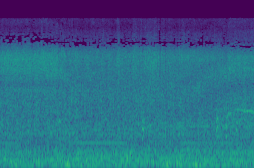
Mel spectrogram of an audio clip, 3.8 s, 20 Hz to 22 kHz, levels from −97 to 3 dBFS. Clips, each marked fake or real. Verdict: real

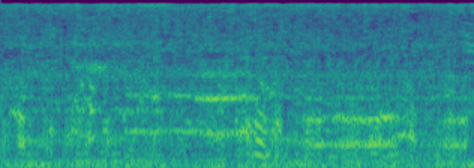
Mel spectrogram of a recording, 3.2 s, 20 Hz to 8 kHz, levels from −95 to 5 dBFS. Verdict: fake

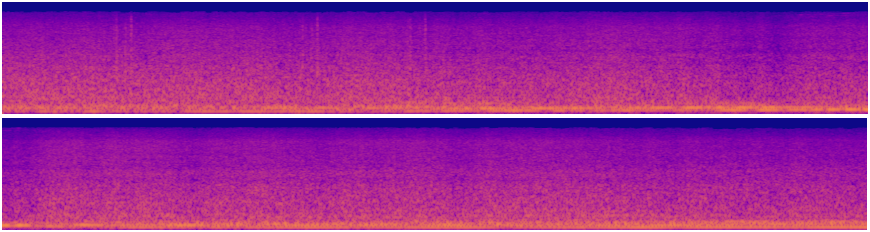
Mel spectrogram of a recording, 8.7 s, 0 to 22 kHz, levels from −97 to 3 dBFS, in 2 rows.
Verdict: real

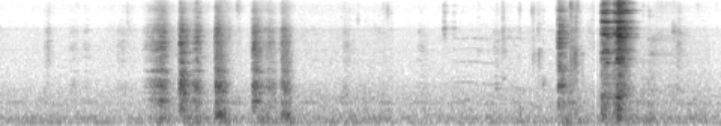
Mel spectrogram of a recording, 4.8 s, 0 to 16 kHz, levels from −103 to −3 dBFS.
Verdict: real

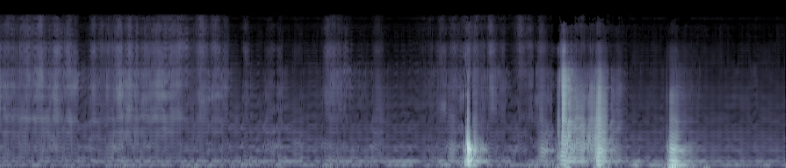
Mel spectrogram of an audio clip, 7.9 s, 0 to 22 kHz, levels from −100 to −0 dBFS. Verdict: fake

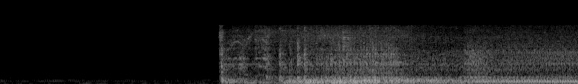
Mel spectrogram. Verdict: fake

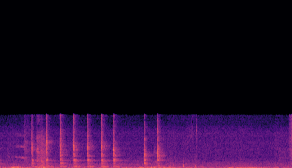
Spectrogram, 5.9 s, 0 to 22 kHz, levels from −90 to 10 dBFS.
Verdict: fake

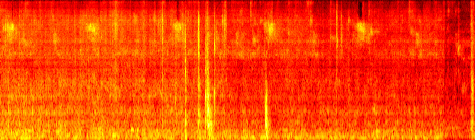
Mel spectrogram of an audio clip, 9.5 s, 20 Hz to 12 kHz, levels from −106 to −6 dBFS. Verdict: fake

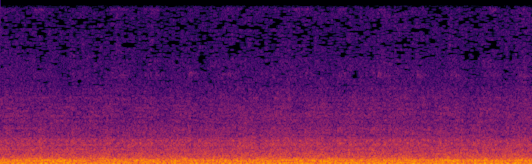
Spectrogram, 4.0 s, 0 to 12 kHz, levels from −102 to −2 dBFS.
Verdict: real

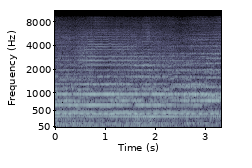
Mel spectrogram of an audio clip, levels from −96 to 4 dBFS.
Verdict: fake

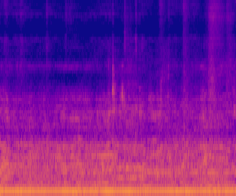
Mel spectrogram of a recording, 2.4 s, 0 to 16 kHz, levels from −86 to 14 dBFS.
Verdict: fake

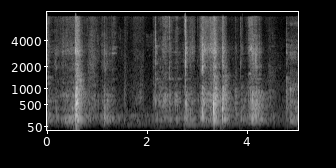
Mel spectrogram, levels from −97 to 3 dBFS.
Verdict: real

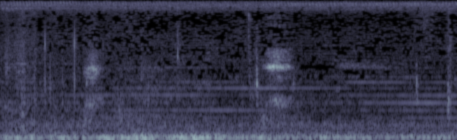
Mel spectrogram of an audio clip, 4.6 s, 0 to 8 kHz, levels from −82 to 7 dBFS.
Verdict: real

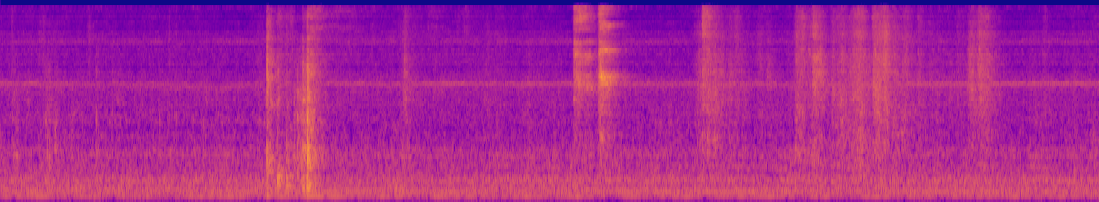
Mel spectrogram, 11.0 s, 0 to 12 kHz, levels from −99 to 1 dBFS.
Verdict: fake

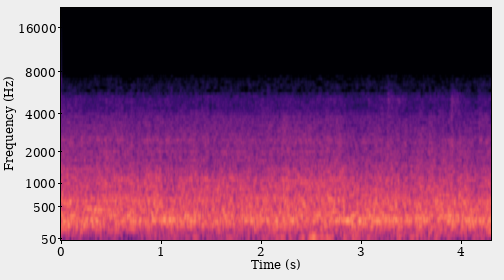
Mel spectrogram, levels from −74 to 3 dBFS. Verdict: real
